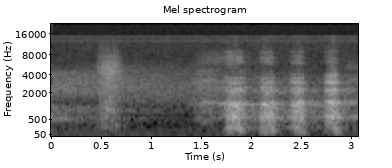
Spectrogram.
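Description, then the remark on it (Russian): Breathy inhalations of an intruding thief: one soft breath, a pause, then four heavier, rhythmic breaths in quick succession, like someone panting or sniffing. No talking. “Я тебя чую, я слышу твое дыхание.”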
